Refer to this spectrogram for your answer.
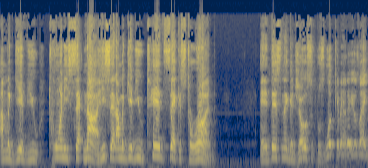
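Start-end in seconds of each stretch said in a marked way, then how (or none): none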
